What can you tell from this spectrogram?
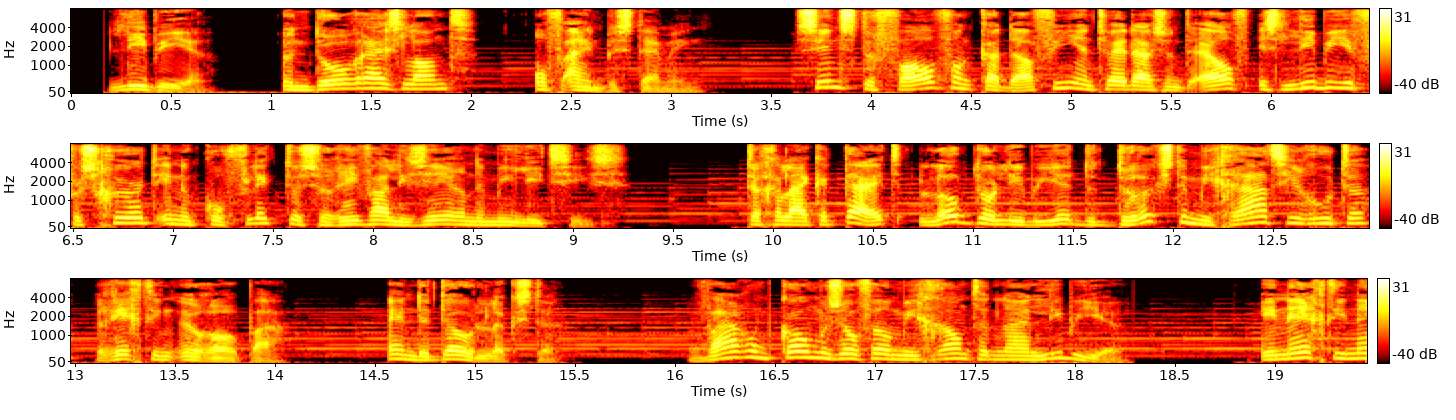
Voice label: Documentaire

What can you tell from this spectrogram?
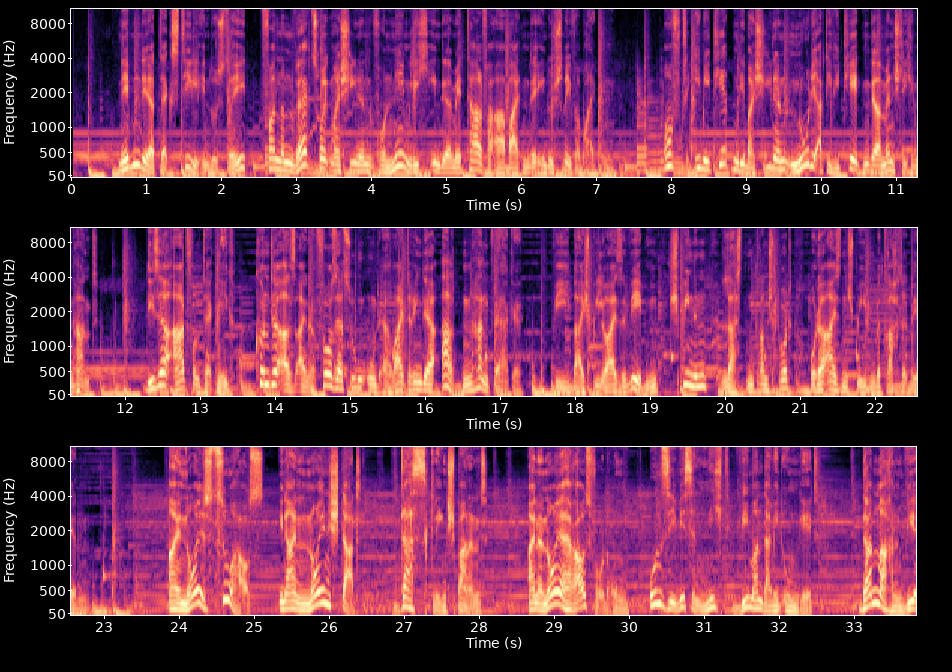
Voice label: duits

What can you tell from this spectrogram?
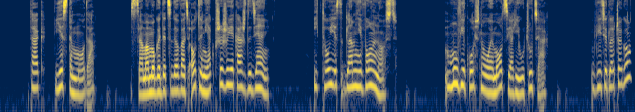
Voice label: Pools vrouw

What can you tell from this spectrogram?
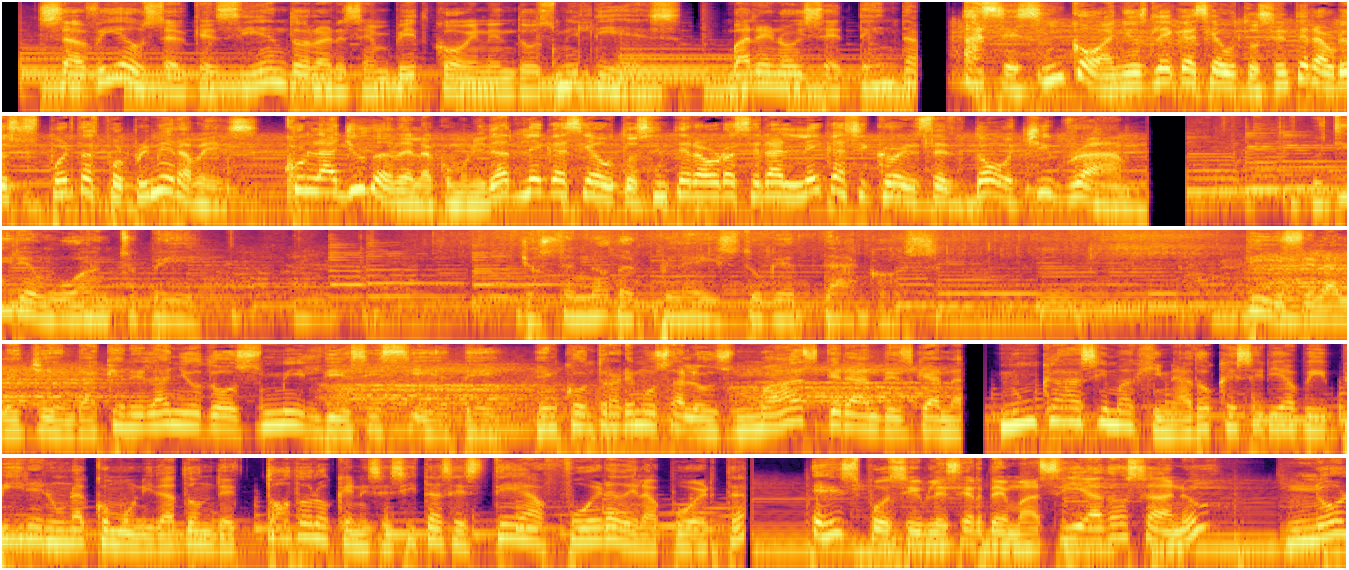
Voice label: Spaans Man

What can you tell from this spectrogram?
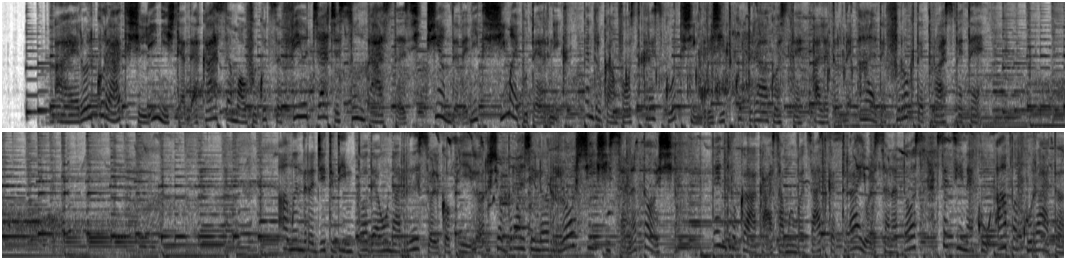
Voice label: Roemeens Vrouw

